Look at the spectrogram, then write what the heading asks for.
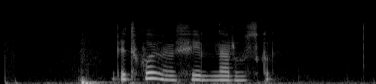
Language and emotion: Russian, neutral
